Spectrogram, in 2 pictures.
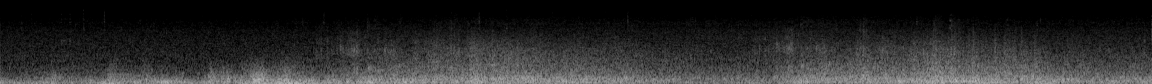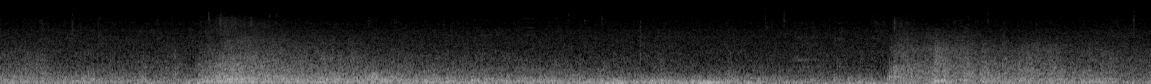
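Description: Rolling thunder and steady heavy rain fill a stormy scene in the video game The Solus Project, with deep rumbling swells around 3, 9, 14 and 20 seconds over a constant wash of rain and wind.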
